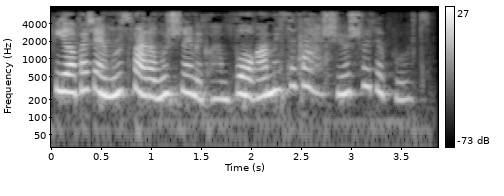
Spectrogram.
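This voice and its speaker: A woman's voice: high voice, breathy edge. A woman voicing a gossiping, disdainful married lady in a storybook reading. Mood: gossipy. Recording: dull lo-fi recording.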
